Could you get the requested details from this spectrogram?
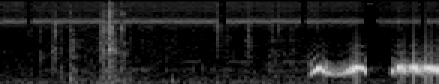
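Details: Spotted dove, noted as a wild bird, breaks into a single loud coo: a rolling, wavering double note, then a long steady hoarse tone that is cut off at the end. Quiet rustling comes first, and a thin high whine runs throughout.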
